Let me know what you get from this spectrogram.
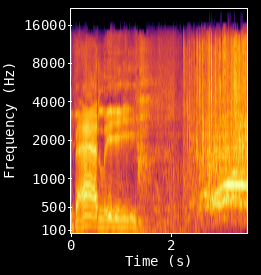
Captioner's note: Elaine scoffs; audience applause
